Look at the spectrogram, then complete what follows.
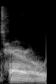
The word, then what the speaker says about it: tarot: one hears the word tarot yes children it is silent T please do not pronounce or pronunciate the T at the end the impression that most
